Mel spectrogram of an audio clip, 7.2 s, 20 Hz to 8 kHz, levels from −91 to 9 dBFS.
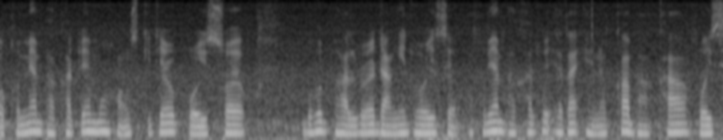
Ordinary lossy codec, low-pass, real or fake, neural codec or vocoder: none; none; real; none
